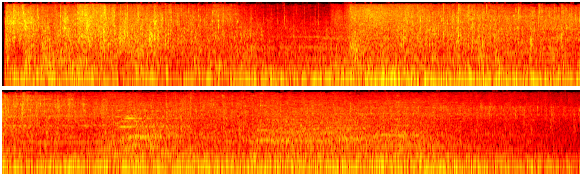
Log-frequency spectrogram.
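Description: A signal tower in the video game Legend of the Guardians blows up, a loud, sustained roaring explosion with dense crackling debris and rumble filling the whole stretch, never dropping away.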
